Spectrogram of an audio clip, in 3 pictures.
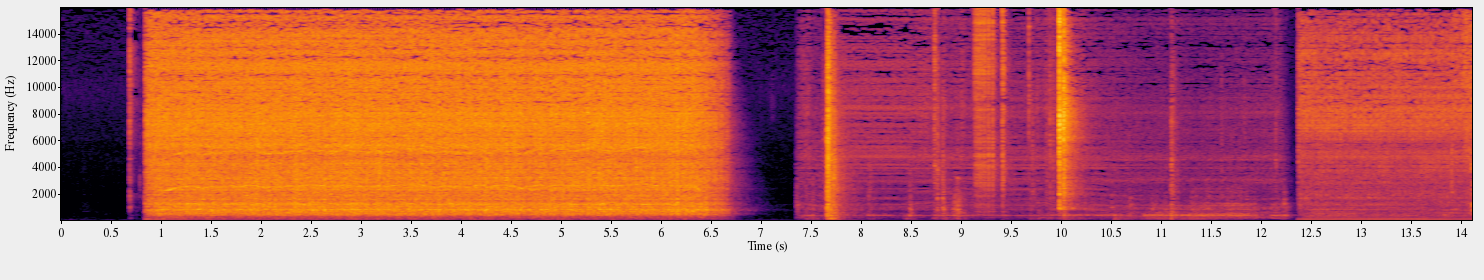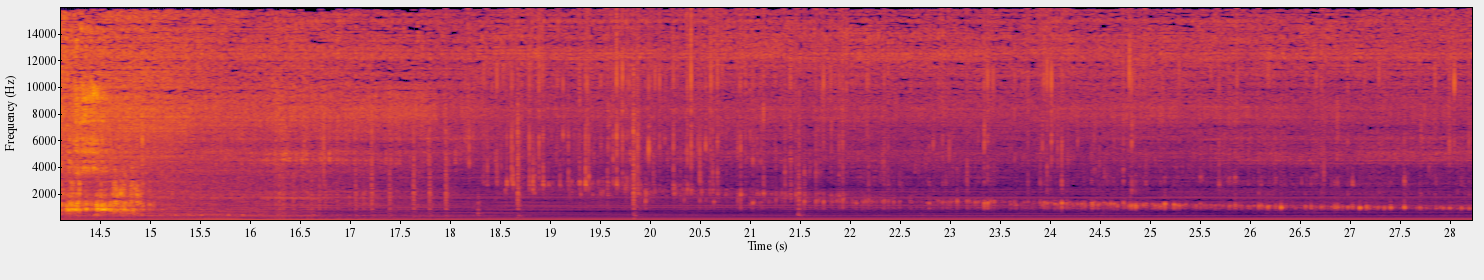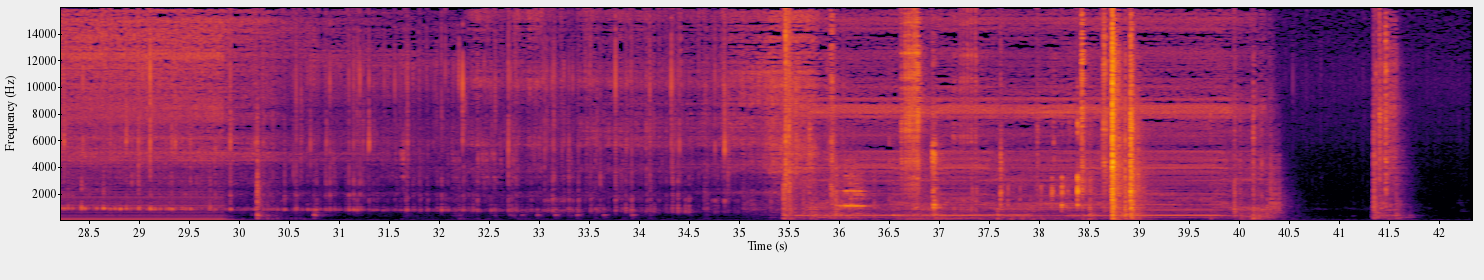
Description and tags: Coffee machine - Full cycle
Saeco Incanto Delux doing it's thing. Full cycle.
